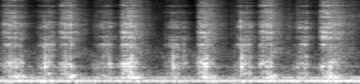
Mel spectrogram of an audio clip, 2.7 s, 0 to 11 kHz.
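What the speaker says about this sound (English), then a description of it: "This SK85 that Work Tuff uses really does a great job at sparking ferro rods." A Work Tuff knife's SK85 steel spine scrapes a ferro rod in about a dozen quick, rhythmic rasping strokes, close and loud, with a steady low hum underneath.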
